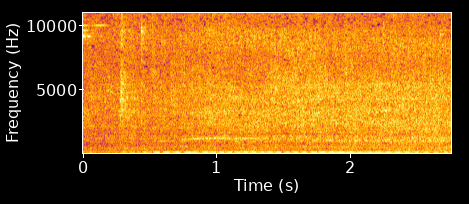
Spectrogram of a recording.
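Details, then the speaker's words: Yamaha Aerox scooter at about 20,000 km, CVT repaired (was shuddering on takeoff with a partly grabbing carbon clutch; cleaned, stock parts refitted, seal replaced). Rear wheel spins up with an even, steady drone and no shudder. Normal CVT clutch operation. "นี่ครับทำเป็ดล้อหลังจะต้องนิ่งๆแบบนี้เลยนะครับการล้างชุดข้างที่ดีนะครับหรือชุดข้างไม่มีปัญหามันต้องประมาณนี้ครับ"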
